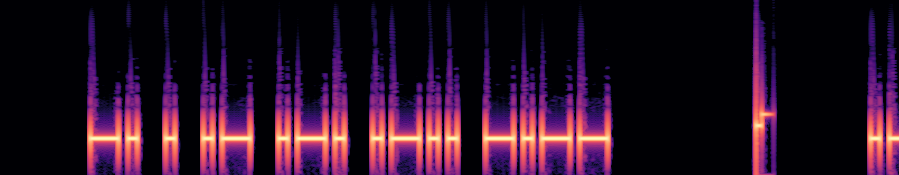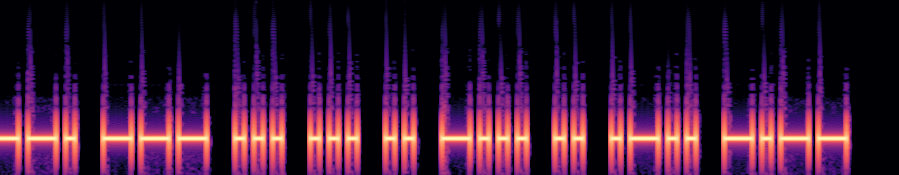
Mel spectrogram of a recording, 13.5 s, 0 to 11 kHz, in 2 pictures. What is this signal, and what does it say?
Morse code, heard as a keyed tone, about 17 wpm, 700 Hz. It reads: NEARLY POSSIBILY
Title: Sentences from Top 1300 Words - New Word Drill - 17wpm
